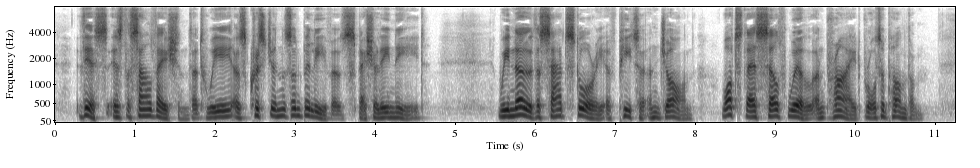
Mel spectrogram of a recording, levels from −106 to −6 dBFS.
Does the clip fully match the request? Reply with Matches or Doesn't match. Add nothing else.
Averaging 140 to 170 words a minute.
Matches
